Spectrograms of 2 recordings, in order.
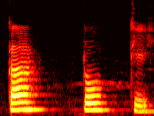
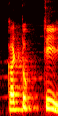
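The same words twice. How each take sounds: First: कटुक्ति stretched very slowly, every sound held long; drawn-out demo. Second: Said in the usual way. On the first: Shown as a demonstration. Teacher showing students how to write कटुक्ति, very slowly. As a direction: drag out कटुक्ति slowly as if writing it on the board. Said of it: "कटुक्ति ऐसे लिखेंगे". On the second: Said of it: "कटुक्ति कैसे लिखेंगे?".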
